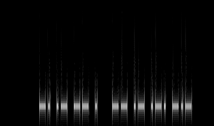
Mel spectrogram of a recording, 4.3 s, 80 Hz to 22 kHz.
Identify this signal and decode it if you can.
Morse code, heard as a keyed tone, about 28 wpm, 700 Hz. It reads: NAME MARK
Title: Practice QSO - Exchange 1 - Beginning - 28wpm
